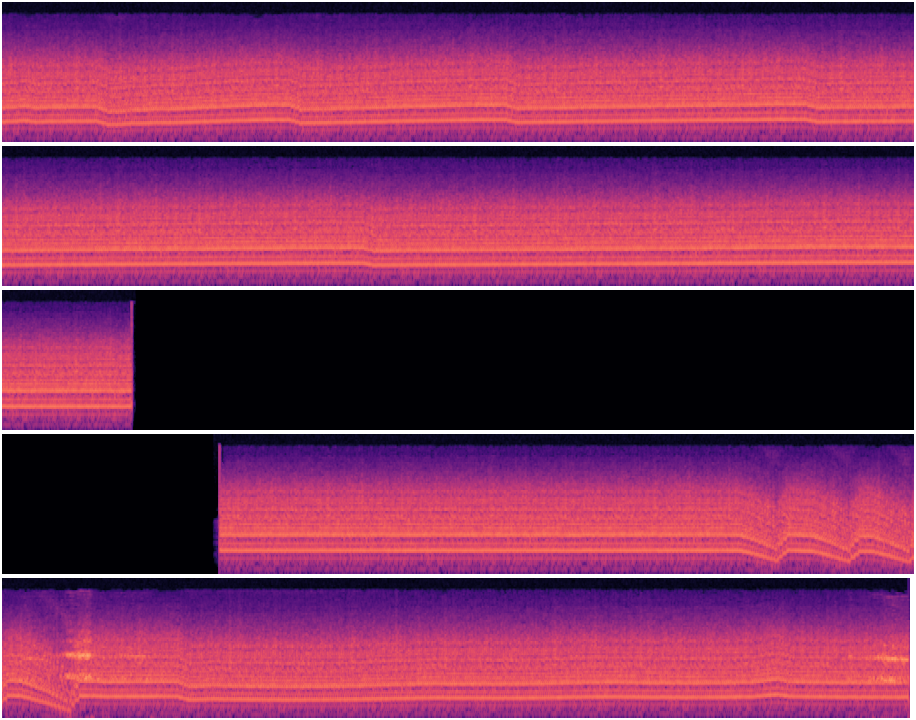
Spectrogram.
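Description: A racing car engine whines at high revs, climbing in pitch and dropping briefly with each gear change.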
